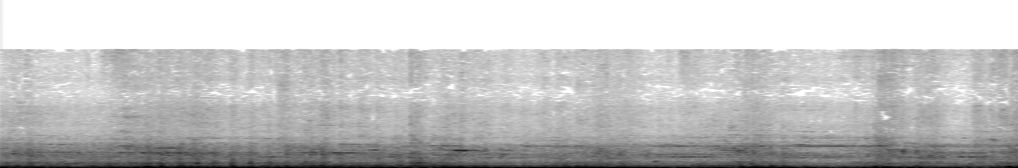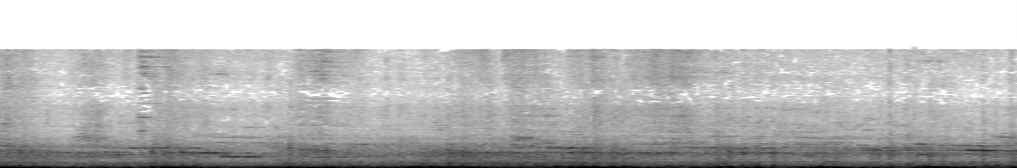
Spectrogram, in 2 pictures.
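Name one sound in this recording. Steel wheels squeal and clatter over the track joints.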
